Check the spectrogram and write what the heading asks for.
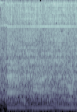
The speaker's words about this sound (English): What's that? My new money toolbox. Here's a saw to help cut down my mortgage.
